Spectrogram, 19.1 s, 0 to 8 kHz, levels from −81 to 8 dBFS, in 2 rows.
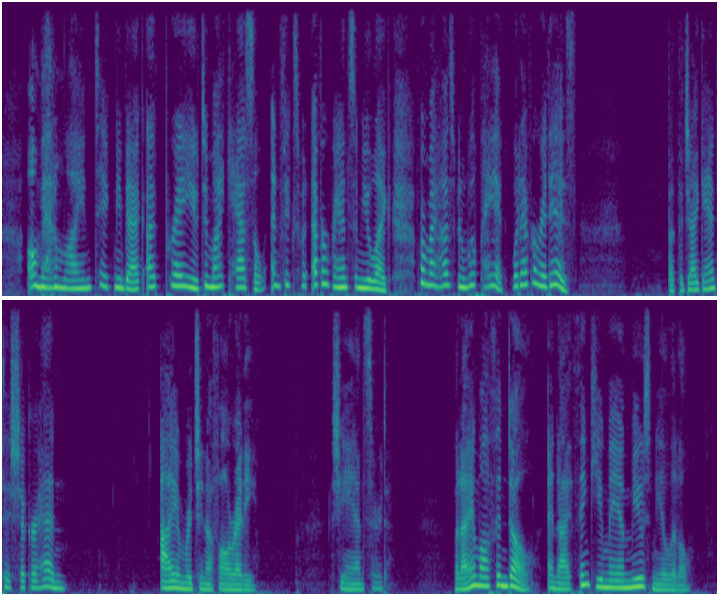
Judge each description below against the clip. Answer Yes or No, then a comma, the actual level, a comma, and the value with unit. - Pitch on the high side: Yes, high, 220 Hz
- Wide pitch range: Yes, wide, 7.6 semitones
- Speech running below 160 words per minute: No, average, 170 wpm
